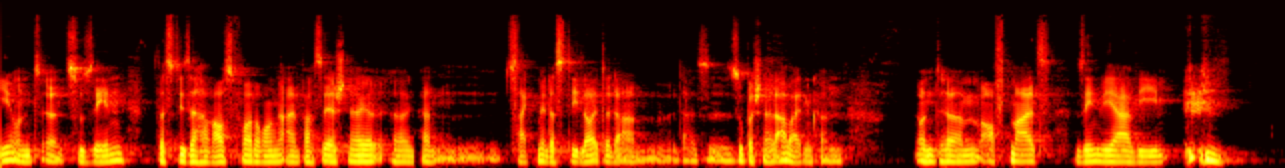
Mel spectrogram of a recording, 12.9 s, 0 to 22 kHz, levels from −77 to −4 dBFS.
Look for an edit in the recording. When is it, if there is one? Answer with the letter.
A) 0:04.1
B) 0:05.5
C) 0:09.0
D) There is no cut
A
